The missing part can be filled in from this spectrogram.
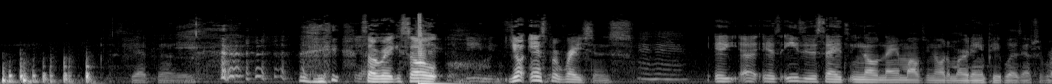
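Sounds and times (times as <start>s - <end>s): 
knuckles knocking on a wooden surface: 0.0s - 1.1s
speech: 1.4s - 6.4s, 7.1s - 10.5s
laughter: 1.9s - 3.7s.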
